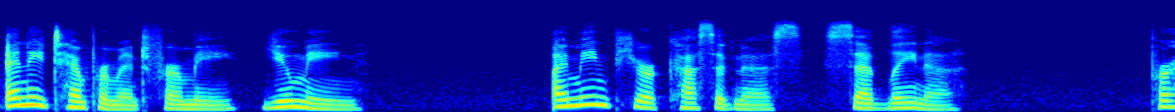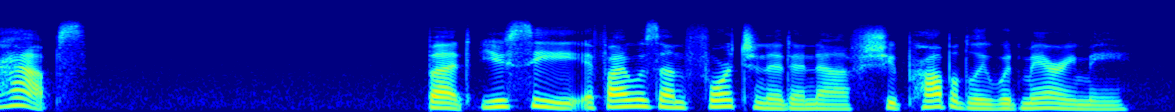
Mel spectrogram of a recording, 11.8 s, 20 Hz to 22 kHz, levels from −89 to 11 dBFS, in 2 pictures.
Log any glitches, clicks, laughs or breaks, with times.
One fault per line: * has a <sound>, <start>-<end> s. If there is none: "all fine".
all fine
